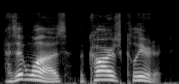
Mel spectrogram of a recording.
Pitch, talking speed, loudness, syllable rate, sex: 170 Hz, 235 wpm, -18 LUFS, 5.6 syllables/s, male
